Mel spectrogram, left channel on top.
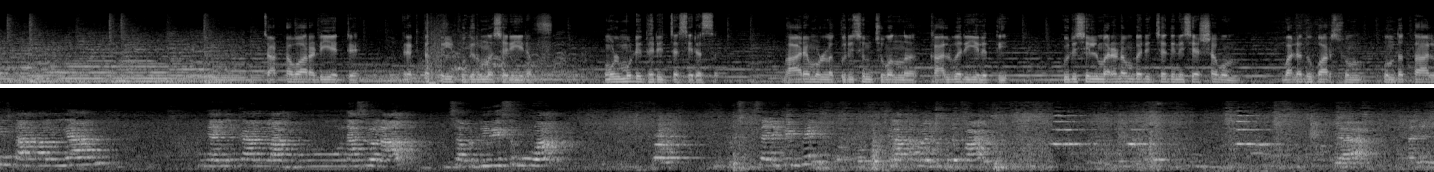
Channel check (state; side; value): different; both; correlation 0.00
